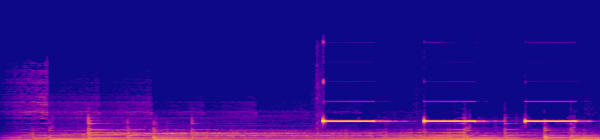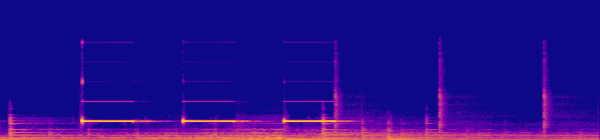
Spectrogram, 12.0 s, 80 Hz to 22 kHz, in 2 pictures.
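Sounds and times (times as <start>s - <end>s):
background music: 0.0s - 12.0s
alarm beeping high-pitched: 3.3s - 5.9s, 6.9s - 9.6s.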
